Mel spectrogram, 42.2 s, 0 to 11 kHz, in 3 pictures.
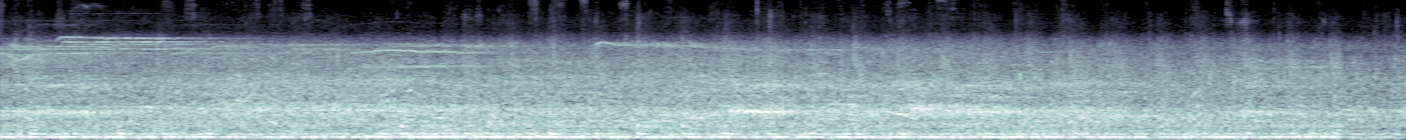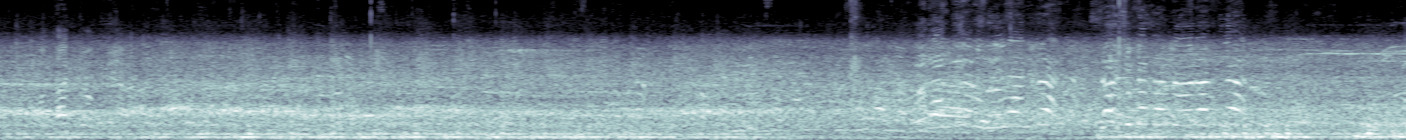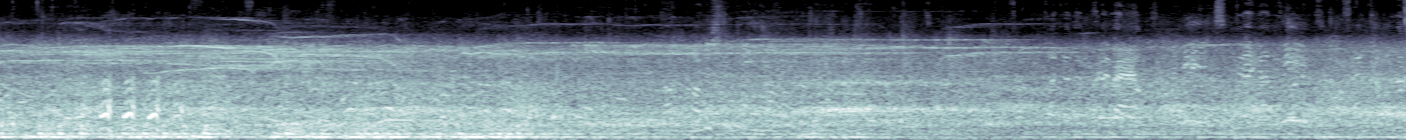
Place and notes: Seyrantepe a great Saturday evening I came to the Turk Telekom Arena Stadium. Galatasaray – Gençlerbirliği match I started to save during the ambiance on the inside. This is really a very noisy place. To lower than -20 decibels during registration had preamfi. It was extremely large and splendid interior acoustics.
P. S. Galatasaray defeated the first half while the second half 0-2. 3-2 in the state to have brought. Listen to recordings that were recorded in the moments where the score to 2-2.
